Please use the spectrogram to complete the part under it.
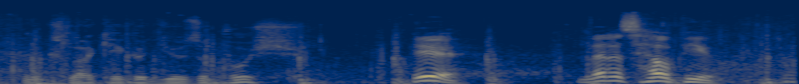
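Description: A horse's hooves clop on a wooden bridge.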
